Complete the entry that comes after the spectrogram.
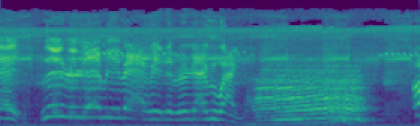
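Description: Cow mooing: one long moo that drops in pitch at its end, followed by a second, lower moo.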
